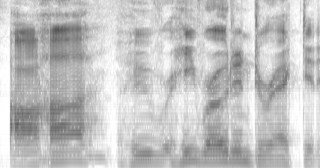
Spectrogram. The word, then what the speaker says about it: Aja: it is directed by alexander ah i didn't know how to say his last name i was i've been saying it my whole life aja and i guess it's aha who he wrote and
